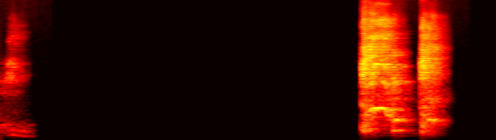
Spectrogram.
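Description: A short burst of coughing: one brief sound at the start, then two sharp coughs in quick succession after a long silence.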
